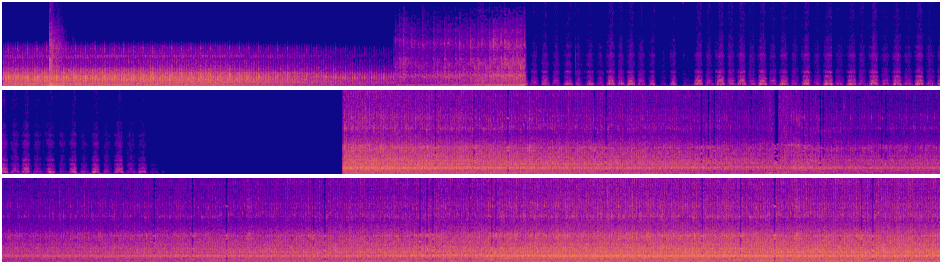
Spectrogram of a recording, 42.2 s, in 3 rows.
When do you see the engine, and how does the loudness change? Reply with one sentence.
The engine can be heard from 0.0 to 7.8 s, getting quieter; and from 19.1 to 42.1 s, getting quieter then louder.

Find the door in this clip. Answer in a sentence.
The door can be heard from 0.6 to 1.1 s.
